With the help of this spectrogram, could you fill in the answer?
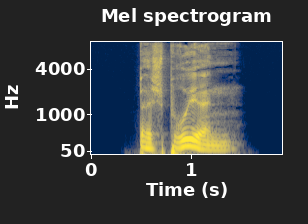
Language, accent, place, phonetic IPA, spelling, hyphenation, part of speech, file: German, Germany, Berlin, [bəˈʃpʁyːən], besprühen, be‧sprü‧hen, verb, De-besprühen.ogg
- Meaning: to shower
